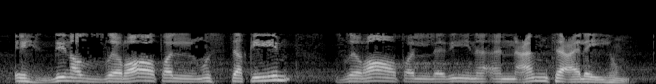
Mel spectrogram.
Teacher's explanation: وقرئ أيضا بالإشمام بين الصاد والزاي، يعني تخلط بينهما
